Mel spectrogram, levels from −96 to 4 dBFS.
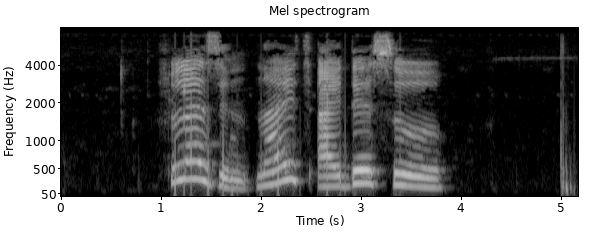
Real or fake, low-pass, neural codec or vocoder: real; 7.2 kHz; none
